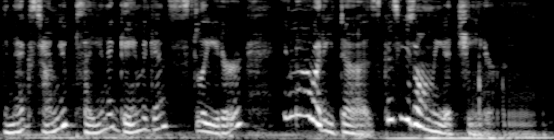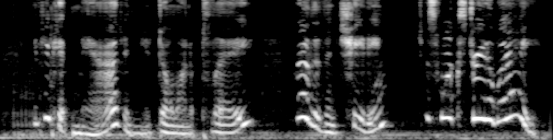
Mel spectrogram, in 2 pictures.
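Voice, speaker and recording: A woman voicing a gentle mother in a children's storybook, soothing and instructive. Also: medium pitch, huge pitch swings, normal speed, slight background noise, voice pushed up. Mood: consoling. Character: gentle, consoling mother giving advice.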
